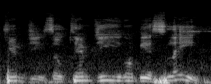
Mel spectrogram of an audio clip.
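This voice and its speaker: A man's voice: fairly high pitch, a little fast, heavy background noise. A man preaching on the street, pressing his points with repeated questions. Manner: insistent, hammers points with repeated "right?".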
